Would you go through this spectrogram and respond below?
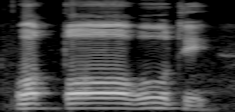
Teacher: طا اور الف دونوں پر پڑے جائیں گے۔ جب بھی حروف مستعلیہ کے بعد الف ایک ہی کلمے کے ساتھ آتا ہے تو یہ بھی پر پڑا جاتا ہے۔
